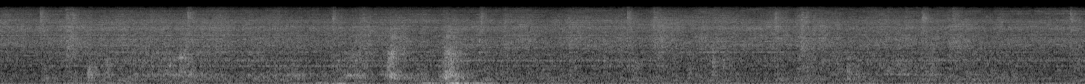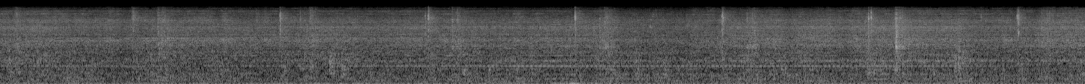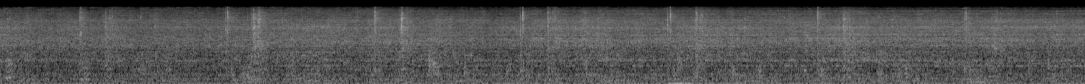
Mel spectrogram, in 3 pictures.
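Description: Syrup bottle filling and capping machine running: a steady hiss with frequent short, sharp clicks and clacks from its moving parts, which come more often in the second half.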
